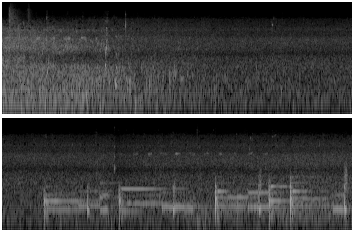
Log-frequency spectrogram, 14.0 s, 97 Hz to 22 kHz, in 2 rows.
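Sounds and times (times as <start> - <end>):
stream flowing over rocks: 0.0 - 10.2.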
